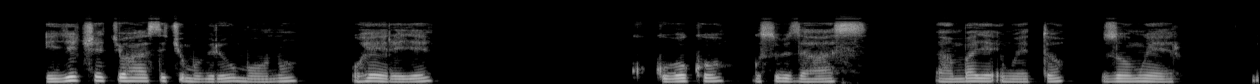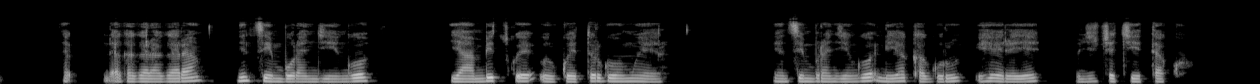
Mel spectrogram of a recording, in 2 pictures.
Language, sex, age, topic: Kinyarwanda, male, 25-35, health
